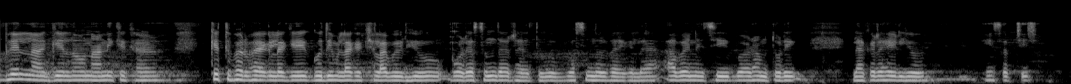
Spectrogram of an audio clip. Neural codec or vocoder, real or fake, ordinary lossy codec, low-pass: none; real; none; 7.2 kHz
